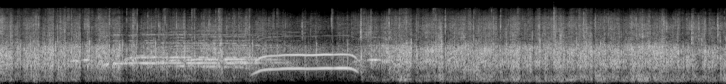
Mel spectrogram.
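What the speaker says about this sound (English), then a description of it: "let's give a round of applause to Tempestt" A crowd at a talent show gives loud, sustained applause with scattered cheering, a thick wash of clapping throughout, and a brief whistle-like tone rising above it near the middle.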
